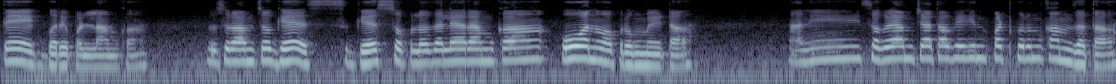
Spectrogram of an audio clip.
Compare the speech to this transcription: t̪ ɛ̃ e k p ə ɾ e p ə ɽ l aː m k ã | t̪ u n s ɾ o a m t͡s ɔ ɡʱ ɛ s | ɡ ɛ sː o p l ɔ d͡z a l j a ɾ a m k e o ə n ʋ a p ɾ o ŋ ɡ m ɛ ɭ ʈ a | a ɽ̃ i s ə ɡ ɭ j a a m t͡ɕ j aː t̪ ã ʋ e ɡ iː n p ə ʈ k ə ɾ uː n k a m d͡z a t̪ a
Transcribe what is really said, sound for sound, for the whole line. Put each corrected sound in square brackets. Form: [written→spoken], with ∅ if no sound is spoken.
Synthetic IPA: t̪ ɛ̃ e k [p→b] ə ɾ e p ə ɽ l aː m k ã | [t̪→d̪] u [n→∅] s ɾ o a m t͡s ɔ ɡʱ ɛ s | ɡ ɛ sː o p l ɔ d͡z a l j a ɾ a m k [e→a] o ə n ʋ a p ɾ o ŋ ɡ m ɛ ɭ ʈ a | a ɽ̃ i s ə ɡ ɭ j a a m t͡ɕ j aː t̪ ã ʋ e ɡ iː n p ə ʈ k ə ɾ uː n k a m d͡z a t̪ a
